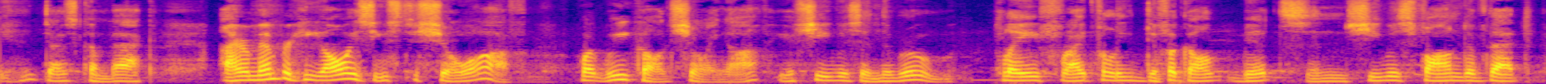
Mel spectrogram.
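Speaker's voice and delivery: ordinary delivery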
